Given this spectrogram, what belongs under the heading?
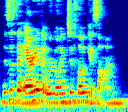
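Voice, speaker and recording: A woman teaching gentle yoga, giving calm, unhurried and soothing guided instructions. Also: fairly high pitch, over music. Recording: very echoey room, distant mic.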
